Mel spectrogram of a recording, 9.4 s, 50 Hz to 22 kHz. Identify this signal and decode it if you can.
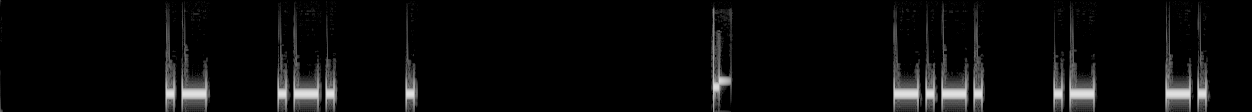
Morse code, heard as a keyed tone, about 20 wpm, spaced as for 11 wpm, 700 Hz. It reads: ARE CAN
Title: 3x Character Spacing - Top 500 Words - 20wpm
